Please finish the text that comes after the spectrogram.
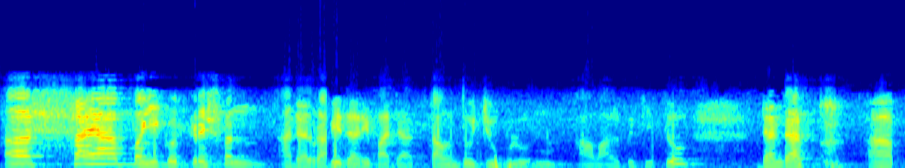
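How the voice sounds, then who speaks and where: A man's voice: on the high side, normal speed, a little hiss or hum. Male audience member from Madura, hesitant and rambling, tinny phone-like sound. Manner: hesitant, many fillers, rambling. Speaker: audience member asking a question.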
